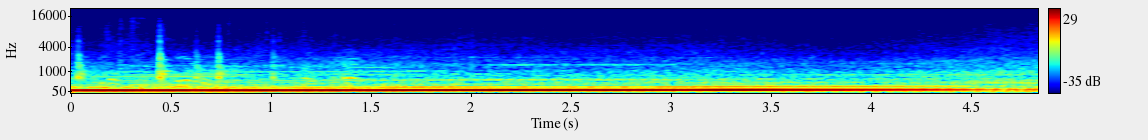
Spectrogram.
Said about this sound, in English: We're just leaving the harbour at Loreto and we're in a relatively small open boat, maybe six, seven metres long with an outboard on the back. The water's really calm.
